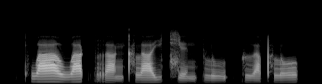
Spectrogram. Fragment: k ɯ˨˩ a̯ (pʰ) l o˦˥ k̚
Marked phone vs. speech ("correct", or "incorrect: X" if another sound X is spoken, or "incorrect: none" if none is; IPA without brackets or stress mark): correct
